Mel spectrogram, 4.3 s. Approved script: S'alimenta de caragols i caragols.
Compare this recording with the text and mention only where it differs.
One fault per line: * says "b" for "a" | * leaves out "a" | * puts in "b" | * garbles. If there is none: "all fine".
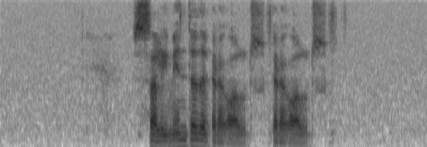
all fine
